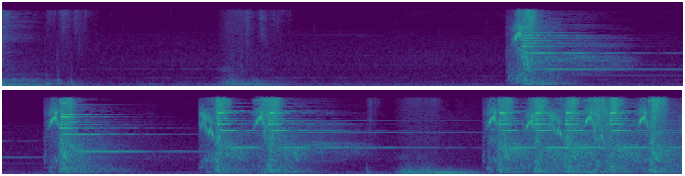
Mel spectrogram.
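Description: Bells are rung one after another in a video game, several bright metallic clangs with long ringing tails. The strikes come at uneven intervals and grow denser toward the end over a quiet background.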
